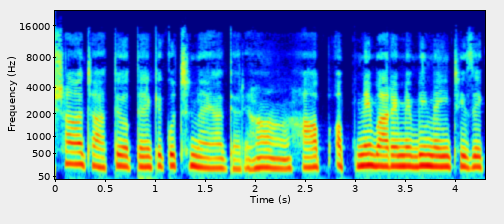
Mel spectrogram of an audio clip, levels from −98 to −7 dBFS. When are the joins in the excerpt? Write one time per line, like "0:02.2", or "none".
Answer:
none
